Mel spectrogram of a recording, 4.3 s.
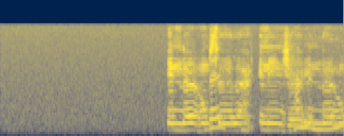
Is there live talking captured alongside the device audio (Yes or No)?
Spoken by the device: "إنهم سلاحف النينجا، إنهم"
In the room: Yes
